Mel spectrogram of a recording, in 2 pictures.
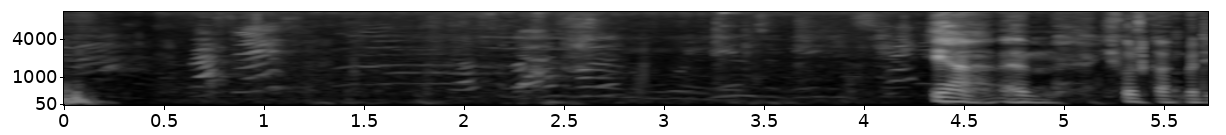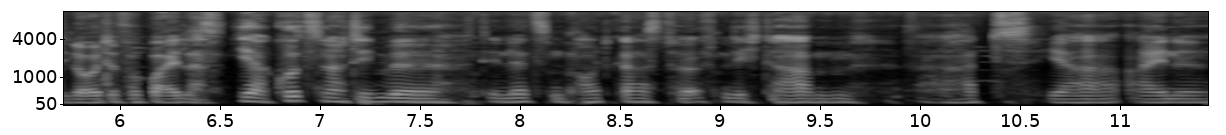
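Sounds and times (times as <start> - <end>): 
children's higher shouts: 0.0 - 2.8
children playing in the background: 0.0 - 11.4
speech: 4.4 - 11.4.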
